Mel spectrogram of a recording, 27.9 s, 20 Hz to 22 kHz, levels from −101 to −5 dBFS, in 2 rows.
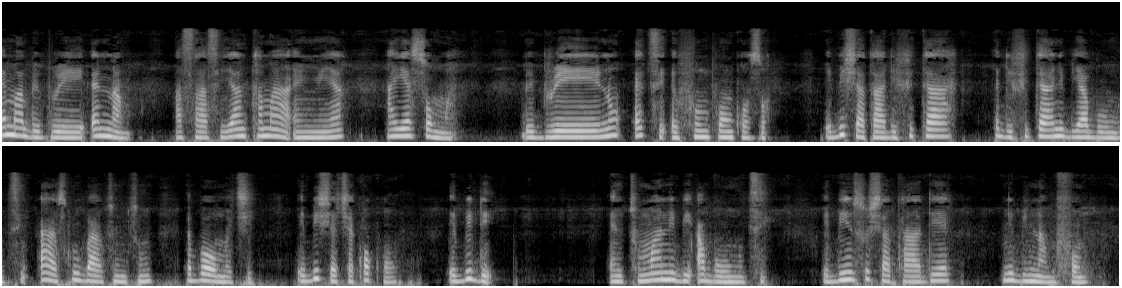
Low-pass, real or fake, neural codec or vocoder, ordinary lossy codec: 9.9 kHz; fake; codec, 44.1 kHz, 7.8 kbps, Pupu-Codec; MP3, 48 kbps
